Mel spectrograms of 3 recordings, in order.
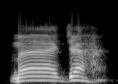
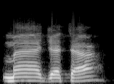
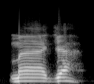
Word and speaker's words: Majah: an alif, ma, and the end of it is a ha with a sukun. End of Ibn Khalliqan's words. Intaha kalamuhu rahimahullah. Can? So it is pronounced as what? Ibnu Majah, not Majata, Majah.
